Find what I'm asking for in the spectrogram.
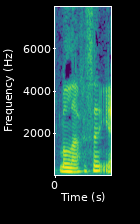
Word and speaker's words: Maleficent: Maleficent, yes.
